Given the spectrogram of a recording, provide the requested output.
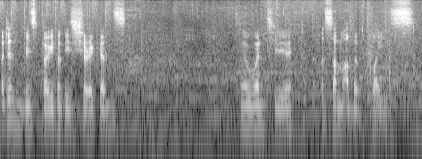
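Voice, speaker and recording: A man's voice: mid-range voice, little pitch movement, slow, music in the background. A man giving casual, rambling live gameplay commentary as a game streamer, easily impressed by what happens.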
